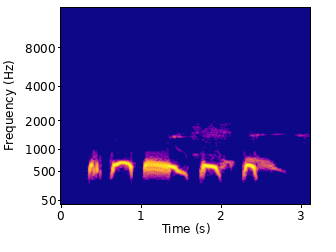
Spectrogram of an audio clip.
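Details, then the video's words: Spotted dove kept as a decoy bird, cooing in the 'giọng thổ' style: five low, hollow coos in quick succession. The third is drawn out and falls at the end. A faint, higher, thin whistle runs behind them. "Chim Cu Mồi// cu gay giong tho cuc dinh"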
